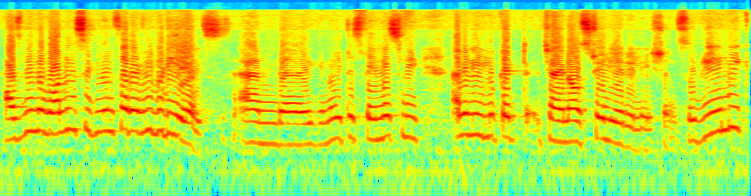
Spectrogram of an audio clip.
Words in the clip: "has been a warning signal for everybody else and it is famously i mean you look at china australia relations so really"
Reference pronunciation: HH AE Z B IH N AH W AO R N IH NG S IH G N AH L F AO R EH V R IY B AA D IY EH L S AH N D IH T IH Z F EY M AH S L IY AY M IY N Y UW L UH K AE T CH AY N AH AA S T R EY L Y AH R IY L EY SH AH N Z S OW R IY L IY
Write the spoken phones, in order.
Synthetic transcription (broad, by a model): HH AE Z B IH N AH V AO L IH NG S IH G N AH L F AO R EH V R IY B AA D IY EH L S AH N D IH T IH Z F EY M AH S L IY AY M IY N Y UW L UH K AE T CH AY N AH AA S T R EY L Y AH R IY L EY SH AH N S OW R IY L IY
